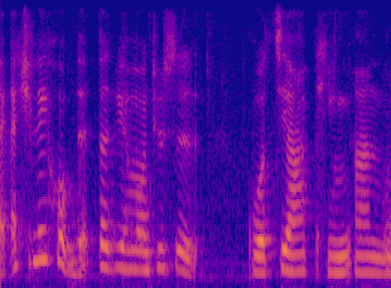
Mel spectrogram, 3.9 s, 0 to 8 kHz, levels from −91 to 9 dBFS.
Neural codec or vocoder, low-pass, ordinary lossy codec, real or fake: codec, 16 kHz, 0.8 kbps, ZipCodec; 7.2 kHz; Opus, 16 kbps; fake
